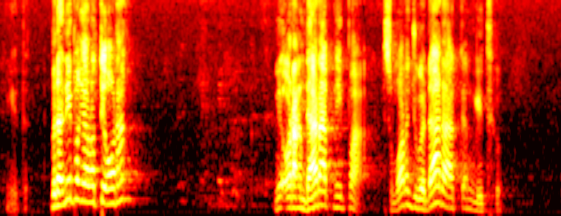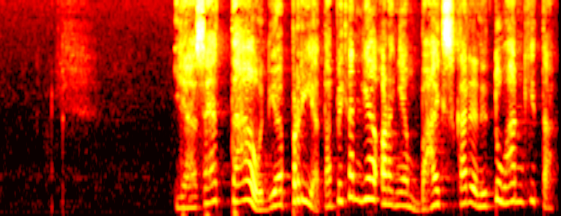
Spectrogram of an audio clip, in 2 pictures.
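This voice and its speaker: Animated joking male preacher. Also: high-pitched, moderate pace, long pauses, slightly rough. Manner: animated, swings from hushed asides to loud exclamations; playful, joking, colloquial. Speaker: pastor. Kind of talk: humorous storytelling sermon.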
